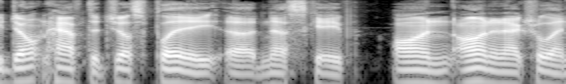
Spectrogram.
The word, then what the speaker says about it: NEScape: I always called it NESCAPE because NES... S starts escape, so it's kind of a wordplay. I always enjoyed that, but people started pronouncing it as an escape.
